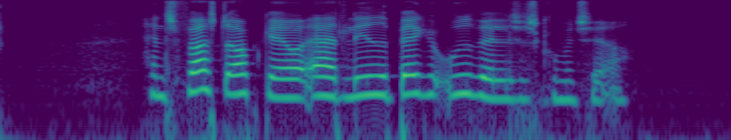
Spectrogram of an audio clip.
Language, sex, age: Danish, female, 19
